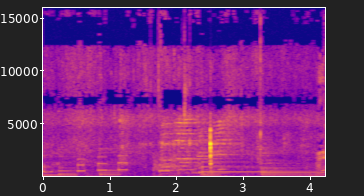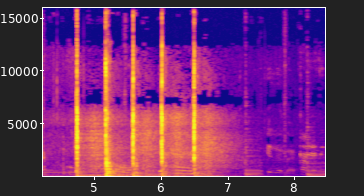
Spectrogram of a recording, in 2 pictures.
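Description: Background music plays throughout. About halfway through comes a quick run of five or so sharp knocks, hands striking a wooden slat and board, with voices among them.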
